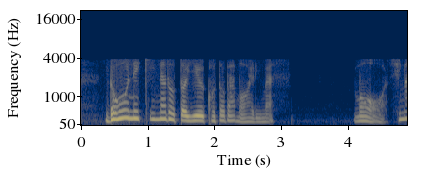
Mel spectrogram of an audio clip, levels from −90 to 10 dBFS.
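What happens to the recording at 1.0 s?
At 1.02 s the speech level drops suddenly by about 6 dB, and the background falls with it. The likely cause is a microphone volume stepped down: the call software lowered the input gain in one step. Nothing above 4 kHz is heard, which fits the G.711 call path.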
